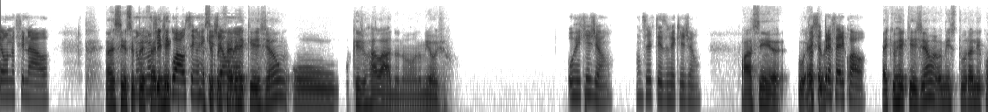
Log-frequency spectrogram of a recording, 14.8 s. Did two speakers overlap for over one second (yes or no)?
yes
